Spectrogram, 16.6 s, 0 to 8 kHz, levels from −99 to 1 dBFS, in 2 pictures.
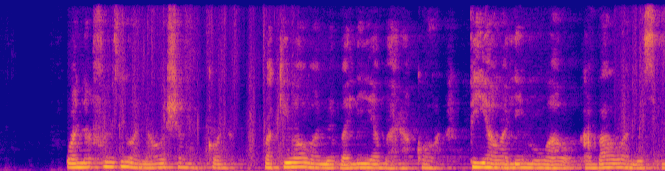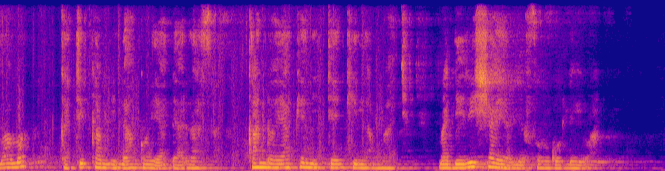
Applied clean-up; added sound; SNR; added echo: neural separator model SepFormer DNS4.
